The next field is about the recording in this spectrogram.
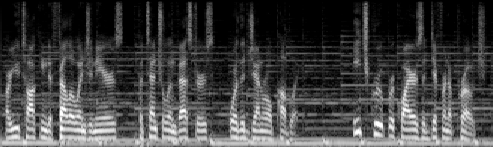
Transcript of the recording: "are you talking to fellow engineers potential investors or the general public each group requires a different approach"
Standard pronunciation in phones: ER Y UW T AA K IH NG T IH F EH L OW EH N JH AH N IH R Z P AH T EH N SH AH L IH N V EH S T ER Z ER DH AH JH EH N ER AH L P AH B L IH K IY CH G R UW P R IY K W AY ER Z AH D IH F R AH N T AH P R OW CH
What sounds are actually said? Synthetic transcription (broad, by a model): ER Y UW T AA K IH NG T IH F EH L OW EH N JH AH N IH R Z P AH T EH N SH L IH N V EH S T ER Z ER DH AH JH EH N ER L P AH B L IH K IY CH G R UW P R IY K W AY ER Z AH D IH F R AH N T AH P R OW CH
